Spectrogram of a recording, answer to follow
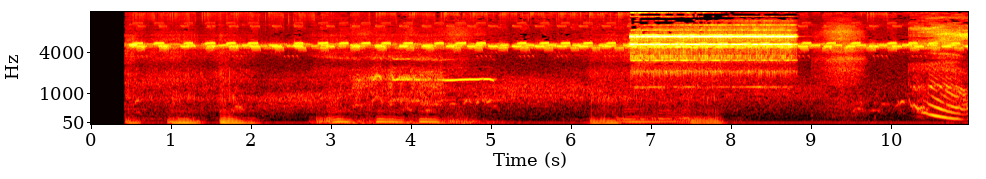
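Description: Sound-effect wake-up scene: a person snoring in slow, repeated breaths under a high, steady chirping of birds. Near the end, a loud held tone lasts about two seconds.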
